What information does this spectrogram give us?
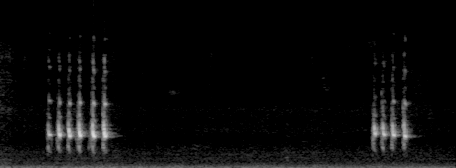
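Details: Sooty-headed bulbul played as a lure to get other birds singing: a rapid run of six buzzy notes, then after a pause of nearly three seconds a shorter run of four, over a faint low background hum.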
